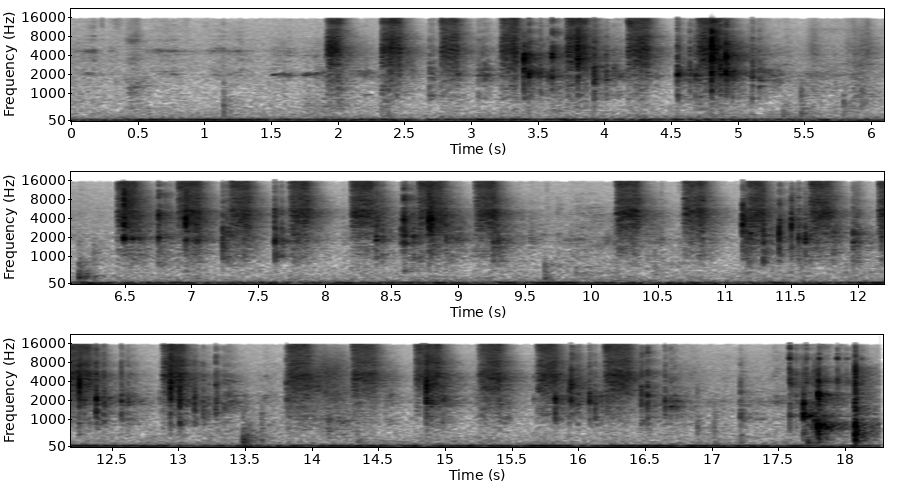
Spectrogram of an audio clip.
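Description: Aerosol can of clear coat spraying in many short hissing bursts with brief gaps between them, over a steady low hum.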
